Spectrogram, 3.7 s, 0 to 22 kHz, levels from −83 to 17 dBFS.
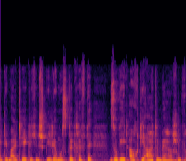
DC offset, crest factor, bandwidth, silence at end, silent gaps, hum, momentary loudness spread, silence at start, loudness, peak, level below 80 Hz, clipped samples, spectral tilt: under 0.1%; 16 dB; 14 kHz; 0 s; none; none; 6 LU; 0 s; -20 LUFS; -4 dBFS; -54 dBFS; under 0.1%; -5.5 dB/octave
